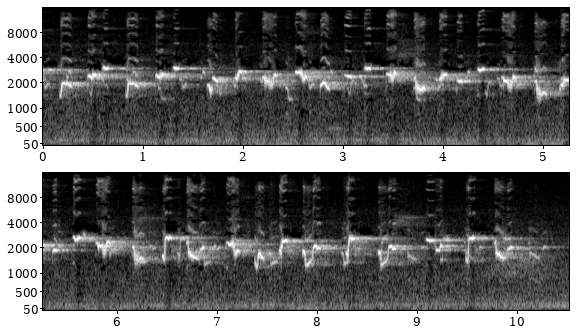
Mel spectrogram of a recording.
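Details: A tame trucuk, or sooty-headed bulbul, sings steadily: repeated bubbly, downslurred whistles in chattering phrases about every half second, continuing without pause over soft background ticking.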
